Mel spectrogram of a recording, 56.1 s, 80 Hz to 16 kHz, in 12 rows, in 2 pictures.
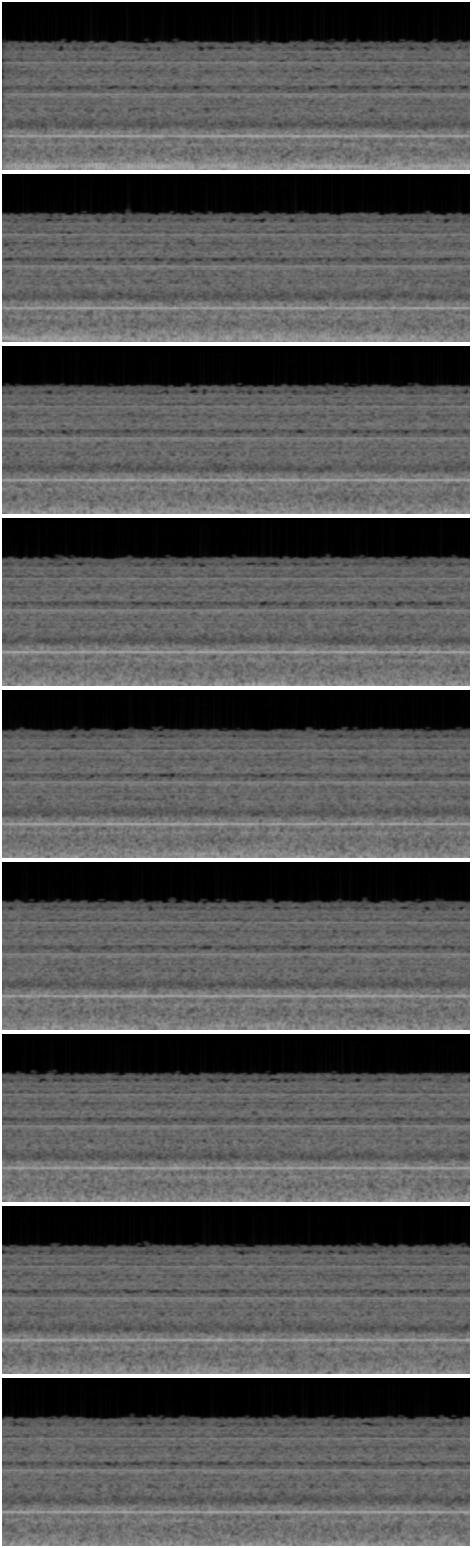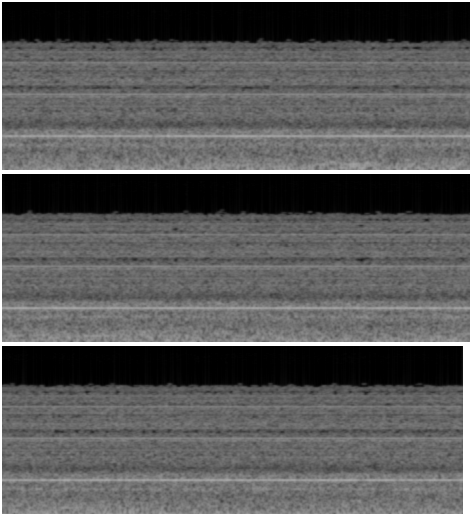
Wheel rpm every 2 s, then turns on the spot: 0, 0, 0, 0, 0, 0, 0, 0, 0, 0, 0, 0, 0, 0, 0, 0, 0, 0, 0, 0, 0, 0, 0, 0, 0, 0, 0, 0.
none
